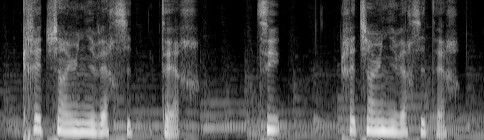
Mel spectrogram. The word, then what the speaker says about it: chrétien universitaire: Inténtalo, chrétien. – Chrétien. – Universitaire. – Chrétien université. – Muy bien.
